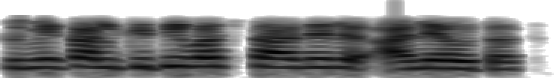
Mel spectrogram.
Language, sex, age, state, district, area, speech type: Marathi, female, 18-30, Maharashtra, Nanded, rural, conversation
